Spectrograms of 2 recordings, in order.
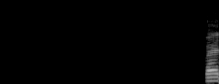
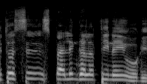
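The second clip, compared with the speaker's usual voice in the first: ordinary talk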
